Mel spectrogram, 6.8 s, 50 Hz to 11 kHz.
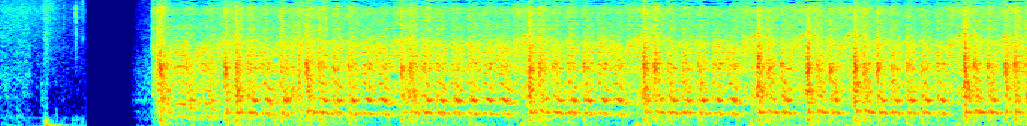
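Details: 1986 Ford F250 with turbo 7.3 diesel, cold winter morning during a long northbound road trip: short crank, then catches into a loud, clattery, uneven idle; hard cold start.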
